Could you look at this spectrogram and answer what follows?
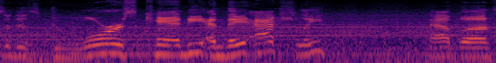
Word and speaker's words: Dewar's: It's made it clear to me it is pronounced Dewar's. It is Dewar's Candy, and they actually have sent many a GSRC.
